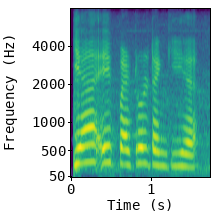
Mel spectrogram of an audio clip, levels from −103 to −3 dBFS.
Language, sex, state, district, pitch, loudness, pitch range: Hindi, female, Jharkhand, Deoghar, 260 Hz, -14 LUFS, 230-280 Hz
